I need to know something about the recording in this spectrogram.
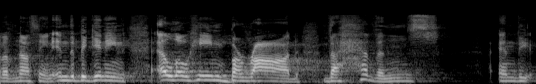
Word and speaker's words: Elohim: it would look something like this and it's pronounced Elohim let me hear you say Elohim in the beginning Elohim created the heavens and the earth now the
